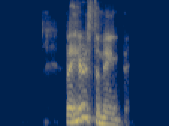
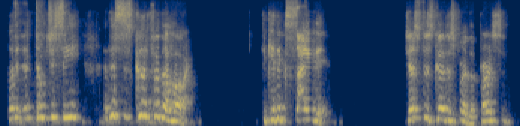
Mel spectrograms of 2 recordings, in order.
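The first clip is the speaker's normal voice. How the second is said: higher, louder and eager; a father lecturing eagerly, much higher and louder; excited explaining; 8 semitones higher, 4 dB louder than usual. Acted. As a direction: push the point with rising enthusiasm. Father excitedly explains the heart's workout.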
